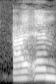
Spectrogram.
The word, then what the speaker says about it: Ia: My name is I am bitter. My name is Ia. In Hmong, it's spelled I-A-B.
